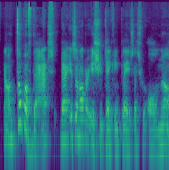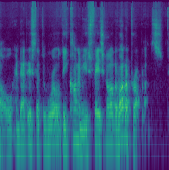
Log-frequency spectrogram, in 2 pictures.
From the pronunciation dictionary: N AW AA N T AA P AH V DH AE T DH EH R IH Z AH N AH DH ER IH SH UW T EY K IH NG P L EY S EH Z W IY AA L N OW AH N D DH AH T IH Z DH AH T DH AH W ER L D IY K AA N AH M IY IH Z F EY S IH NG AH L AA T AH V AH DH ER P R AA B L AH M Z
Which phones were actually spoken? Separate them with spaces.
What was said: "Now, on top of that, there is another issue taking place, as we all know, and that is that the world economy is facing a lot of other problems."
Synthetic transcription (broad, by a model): N AW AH N T AA P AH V DH AE T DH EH R IH Z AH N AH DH ER IH SH UW T EY K IH NG P L EY S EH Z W IY AA L N OW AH N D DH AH T IH Z DH AH T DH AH W ER L D IY K AA N AH M IY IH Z F EY S IH NG AH L AA T AH V AH DH ER P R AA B L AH M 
